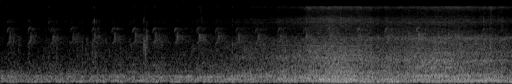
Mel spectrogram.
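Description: A bird chirping quickly and repeatedly, about four or five chirps a second, over a steady engine-like hum that grows louder about halfway through.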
